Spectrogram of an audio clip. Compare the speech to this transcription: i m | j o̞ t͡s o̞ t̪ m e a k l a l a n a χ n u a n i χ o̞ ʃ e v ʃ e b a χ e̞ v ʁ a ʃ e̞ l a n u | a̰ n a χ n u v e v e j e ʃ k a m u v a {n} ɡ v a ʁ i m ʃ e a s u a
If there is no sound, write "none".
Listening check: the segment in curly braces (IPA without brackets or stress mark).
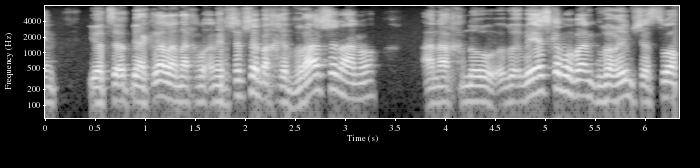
n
